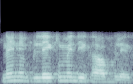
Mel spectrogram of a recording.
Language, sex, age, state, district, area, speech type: Hindi, male, 18-30, Madhya Pradesh, Balaghat, rural, conversation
